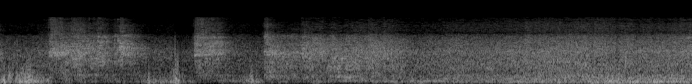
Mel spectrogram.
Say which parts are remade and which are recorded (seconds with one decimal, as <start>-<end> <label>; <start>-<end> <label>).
0.0-1.0 remade; 1.0-1.6 recorded; 1.6-5.1 remade; 5.1-5.6 recorded; 5.6-6.9 remade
